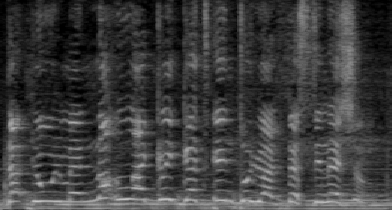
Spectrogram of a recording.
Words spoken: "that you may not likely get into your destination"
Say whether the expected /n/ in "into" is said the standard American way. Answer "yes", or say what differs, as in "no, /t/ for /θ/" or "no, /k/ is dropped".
yes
